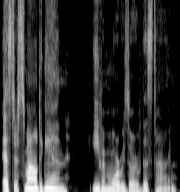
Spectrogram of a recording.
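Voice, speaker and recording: Audio drama narrator, mid-pitched, expressive and measured, very dry close sound. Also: dry recording.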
